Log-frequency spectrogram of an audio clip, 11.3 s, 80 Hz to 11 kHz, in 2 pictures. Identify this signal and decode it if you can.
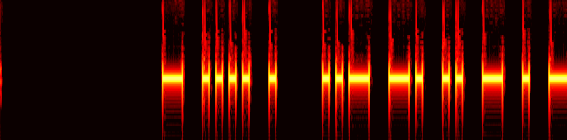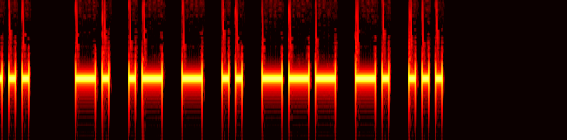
Morse code, heard as a keyed tone, about 18 wpm, 700 Hz. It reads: THE UNITED NATIONS
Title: Speed-Racing - Sets of 3 Words 15wpm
